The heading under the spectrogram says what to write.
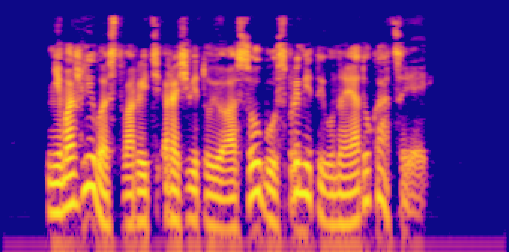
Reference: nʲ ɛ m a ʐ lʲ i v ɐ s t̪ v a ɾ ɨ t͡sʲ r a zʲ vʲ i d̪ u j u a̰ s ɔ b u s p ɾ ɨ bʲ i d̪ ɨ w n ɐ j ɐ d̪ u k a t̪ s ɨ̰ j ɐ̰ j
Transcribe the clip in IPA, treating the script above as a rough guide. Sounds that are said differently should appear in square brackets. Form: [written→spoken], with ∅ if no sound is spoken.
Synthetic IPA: nʲ ɛ m a ʐ lʲ i v ɐ s t̪ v a ɾ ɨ t͡sʲ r a zʲ vʲ i [d̪→t̪] u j u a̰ s ɔ b u s p ɾ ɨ [bʲ→mʲ] i [d̪→t̪] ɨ w n ɐ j ɐ d̪ u k a t̪ s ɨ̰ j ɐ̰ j

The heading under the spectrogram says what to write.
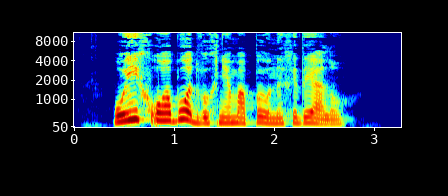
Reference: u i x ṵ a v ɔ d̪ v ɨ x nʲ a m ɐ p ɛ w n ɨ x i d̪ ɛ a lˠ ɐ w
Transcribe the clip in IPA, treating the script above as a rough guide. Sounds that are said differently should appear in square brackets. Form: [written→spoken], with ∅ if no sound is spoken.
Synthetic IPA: u i x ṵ a [v→b] ɔ d̪ v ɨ x nʲ a m [ɐ→a] p ɛ w n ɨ x i d̪ ɛ a lˠ ɐ w

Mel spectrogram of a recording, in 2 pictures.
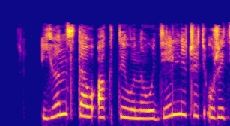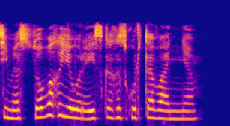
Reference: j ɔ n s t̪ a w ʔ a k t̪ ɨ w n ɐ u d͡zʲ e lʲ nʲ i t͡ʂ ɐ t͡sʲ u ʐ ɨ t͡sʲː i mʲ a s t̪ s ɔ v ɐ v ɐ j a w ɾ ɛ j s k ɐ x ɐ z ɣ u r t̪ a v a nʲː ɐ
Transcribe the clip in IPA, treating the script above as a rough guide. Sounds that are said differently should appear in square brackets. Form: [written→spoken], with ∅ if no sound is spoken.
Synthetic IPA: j ɔ n s t̪ a w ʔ a k t̪ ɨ w n ɐ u d͡zʲ e lʲ nʲ i t͡ʂ ɐ t͡sʲ u ʐ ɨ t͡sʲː i mʲ a s t̪ s ɔ v ɐ [v→ɣ] ɐ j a w ɾ ɛ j s k ɐ [x→ɣ] ɐ z ɣ u r t̪ a v a nʲː ɐ

